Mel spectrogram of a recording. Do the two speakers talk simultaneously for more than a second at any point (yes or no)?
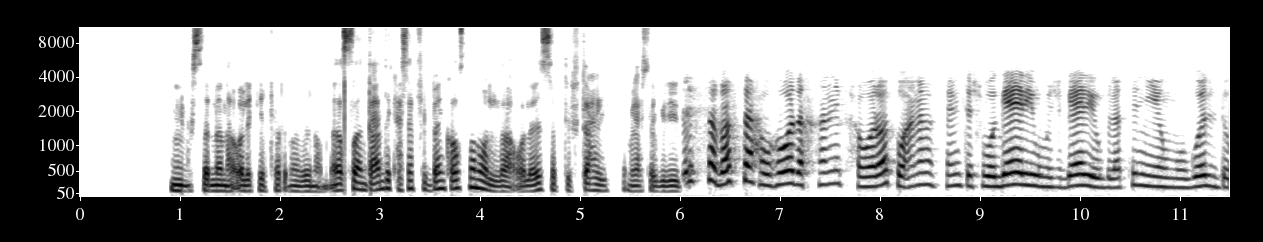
no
